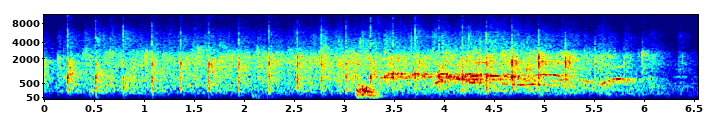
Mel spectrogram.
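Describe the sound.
An audience breaks into sustained applause, dense overlapping clapping that holds steady for several seconds before tapering off, with a few cheers and raised voices mixed in.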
